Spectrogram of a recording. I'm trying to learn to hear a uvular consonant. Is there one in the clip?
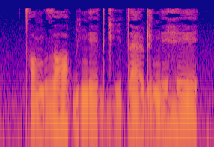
no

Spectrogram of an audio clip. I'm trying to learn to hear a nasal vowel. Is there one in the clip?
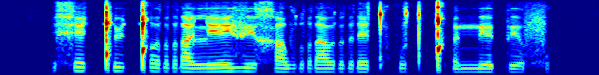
no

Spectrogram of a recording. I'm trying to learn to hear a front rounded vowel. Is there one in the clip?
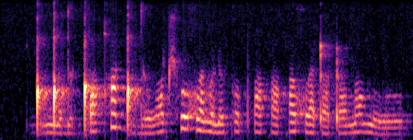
no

